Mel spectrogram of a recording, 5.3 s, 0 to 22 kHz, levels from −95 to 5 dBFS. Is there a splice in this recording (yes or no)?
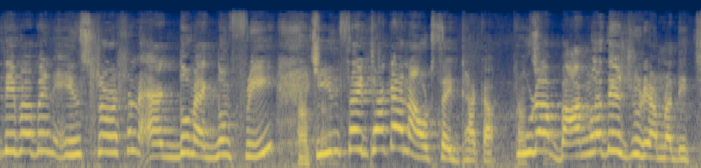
no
